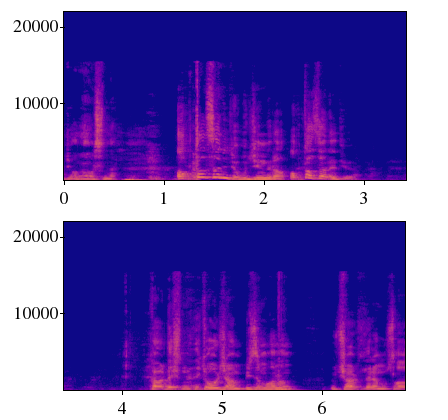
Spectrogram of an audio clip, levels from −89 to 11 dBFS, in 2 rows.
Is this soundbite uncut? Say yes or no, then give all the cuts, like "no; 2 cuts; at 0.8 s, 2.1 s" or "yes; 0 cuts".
yes; 0 cuts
